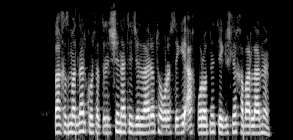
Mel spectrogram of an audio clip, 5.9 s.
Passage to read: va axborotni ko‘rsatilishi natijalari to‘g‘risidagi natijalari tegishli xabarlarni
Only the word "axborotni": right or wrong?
wrong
